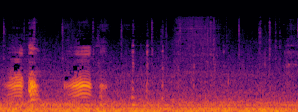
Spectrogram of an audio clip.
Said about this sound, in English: Well, that means a lot of geese. Look at them out there. See them? Yep. Let's go up there. Oh, look, there's geese.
